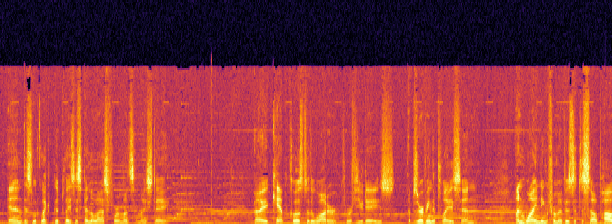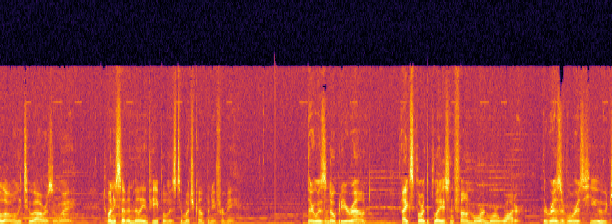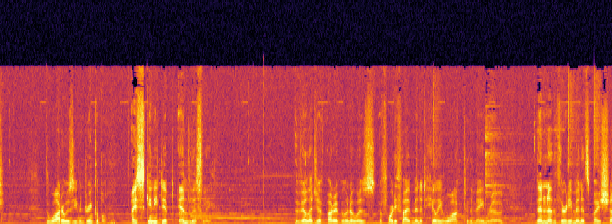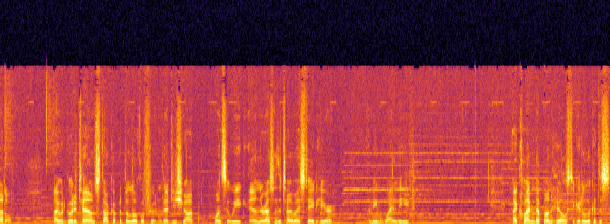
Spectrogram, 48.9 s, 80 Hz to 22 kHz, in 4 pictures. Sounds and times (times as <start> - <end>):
Music: 0.0 - 48.9
Speech: 0.2 - 3.4, 5.1 - 9.6, 10.3 - 13.7, 14.4 - 17.0, 18.4 - 19.6, 20.3 - 24.6, 25.4 - 28.8, 30.4 - 34.6, 35.2 - 37.0, 37.8 - 43.4, 44.1 - 45.0, 47.0 - 48.9.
